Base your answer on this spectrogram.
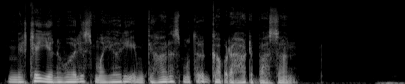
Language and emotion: Kashmiri, fearful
